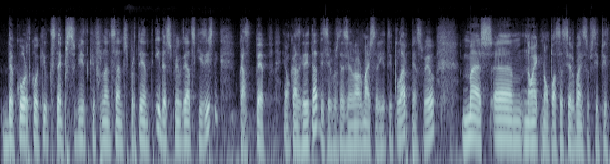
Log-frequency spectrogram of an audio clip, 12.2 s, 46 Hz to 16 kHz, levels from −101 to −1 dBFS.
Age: 50-69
